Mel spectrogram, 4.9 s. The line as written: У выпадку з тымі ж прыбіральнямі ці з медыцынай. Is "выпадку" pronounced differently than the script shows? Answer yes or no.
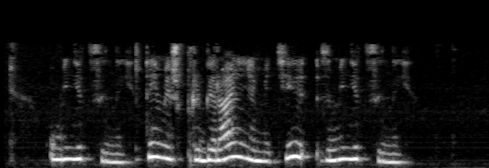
yes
